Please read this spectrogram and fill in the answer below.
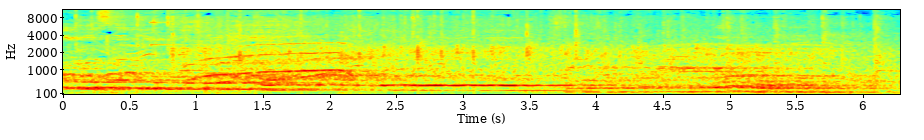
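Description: Marawis group's male voices singing a sholawat in long, drawn-out notes that slide between pitches, with the drums nearly silent.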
